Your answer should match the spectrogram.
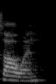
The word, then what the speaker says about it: Samhain: Samahayan? Samhain. Samhain? It's pronounced Samhain.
